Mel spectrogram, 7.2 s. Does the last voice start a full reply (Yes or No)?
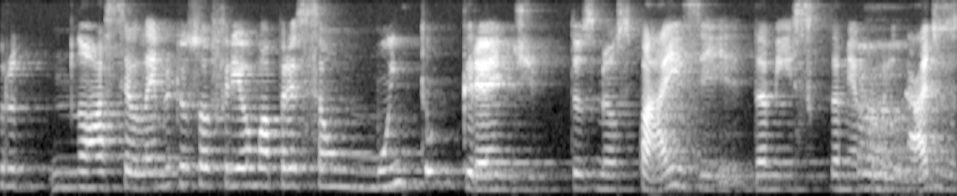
No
